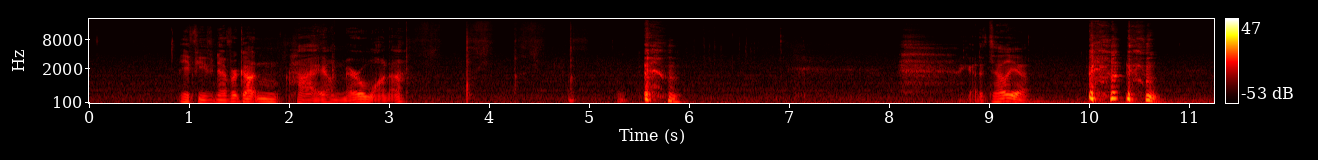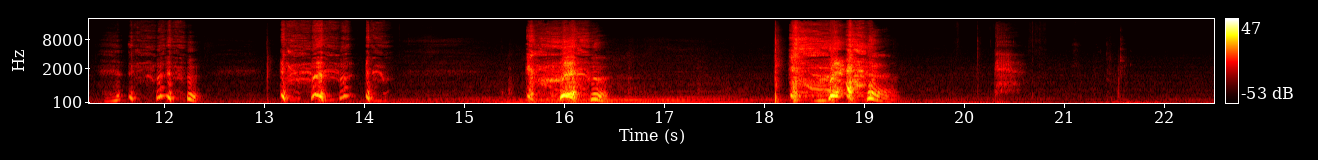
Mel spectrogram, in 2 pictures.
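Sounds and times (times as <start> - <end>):
speech: 0.9 - 3.3, 5.8 - 6.0, 9.0 - 9.5, 10.2 - 10.8, 11.4 - 12.5, 16.0 - 16.6, 19.0 - 19.3
person with Lyme disease coughing: 5.5 - 5.9, 10.0 - 10.8, 11.4 - 12.4, 13.0 - 14.4, 15.4 - 16.8, 17.6 - 19.4.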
